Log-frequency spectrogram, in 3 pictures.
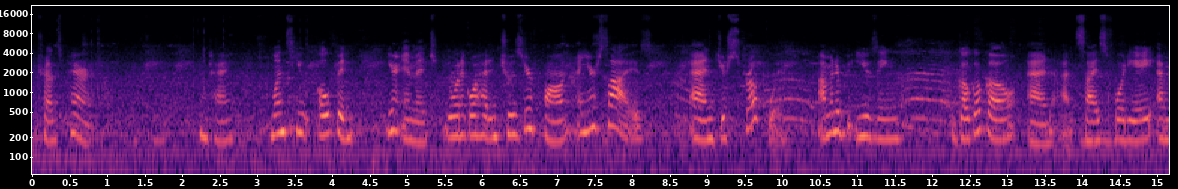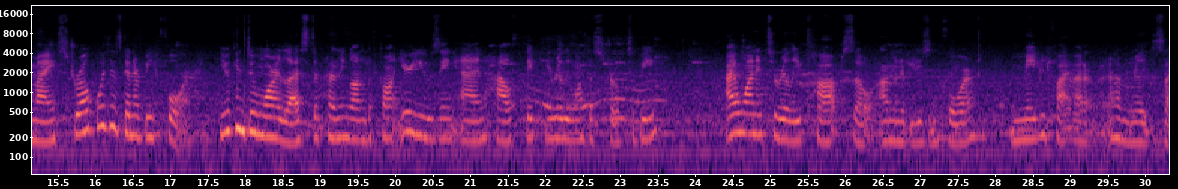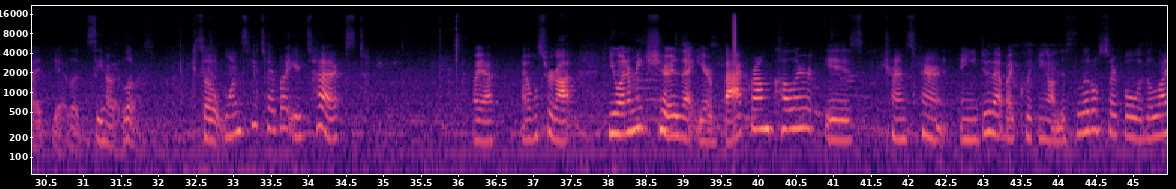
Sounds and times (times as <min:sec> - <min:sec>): Speech: 0:00.0 - 0:23.6, 0:24.4 - 0:31.9, 0:32.5 - 0:35.2, 0:35.8 - 0:45.4.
